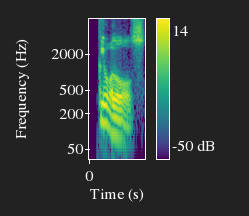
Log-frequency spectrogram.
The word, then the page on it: gules: American English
